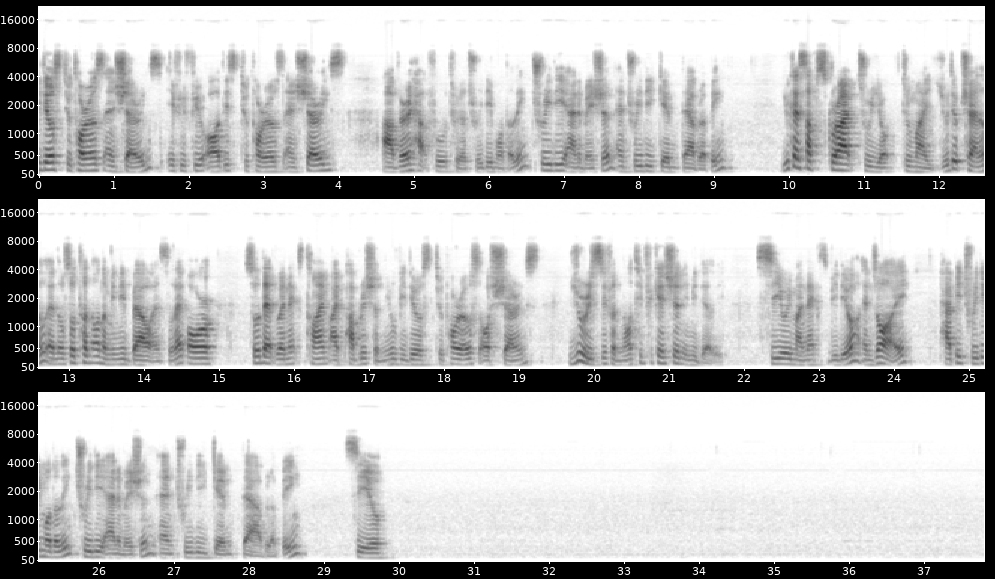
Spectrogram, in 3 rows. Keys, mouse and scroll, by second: 0.0 click, 0.7 scroll down 1, 1.3 scroll down 1, 1.8 z, 1.9-3.4 drag, 2.3 c, 4.2 click, 5.5 click, 6.3 x, 6.4 click, 6.9 c, 7.5-8.0 scroll up 2, 9.1 click, 10.0 scroll down 2, 10.1 scroll up 1, 10.1 scroll down 1, 10.2 scroll up 1, 10.6 x, 10.7 click, 12.6-13.3 drag, 13.5 scroll down 1, 13.9 scroll up 1, 14.4 x, 14.4 click, 14.8 c, 15.2 click, 15.9 middle click, 16.2 x, 16.3 click, 17.3 click, 17.8 scroll up 1, 18.1 scroll down 1, 18.5 x, 18.6-19.7 drag, 18.8 c, 20.6-22.3 drag, 20.6 c, 23.2 click, 26.3-26.9 drag, 27.3 click, 33.6 click, 35.6 click, 36.8 click.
